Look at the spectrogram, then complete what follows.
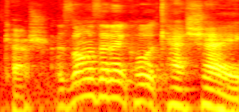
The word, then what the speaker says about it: cache: It's a cache.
